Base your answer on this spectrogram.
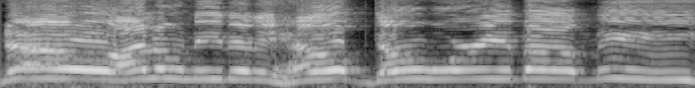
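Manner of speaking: shrill, very loud screaming. Telling a story, acting out what a man was screaming: retelling a scream. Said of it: "And he's screaming".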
